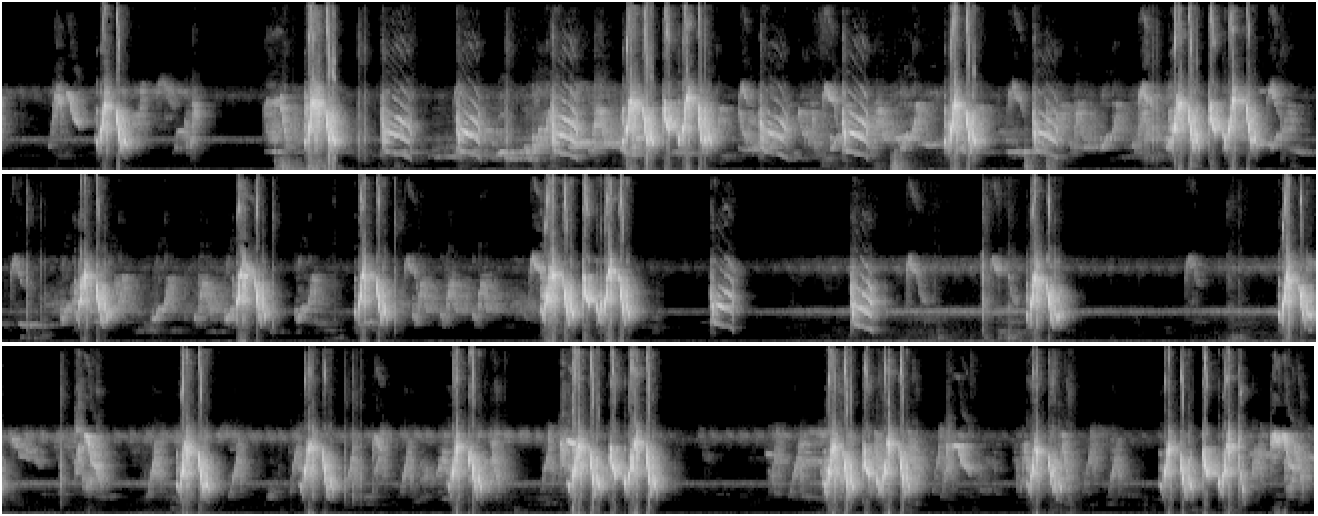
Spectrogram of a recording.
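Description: Bar-winged prinia (ciblek) calling in short, sharp, high chirping bursts, roughly one a second, with a busier run of quick notes a few seconds in.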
